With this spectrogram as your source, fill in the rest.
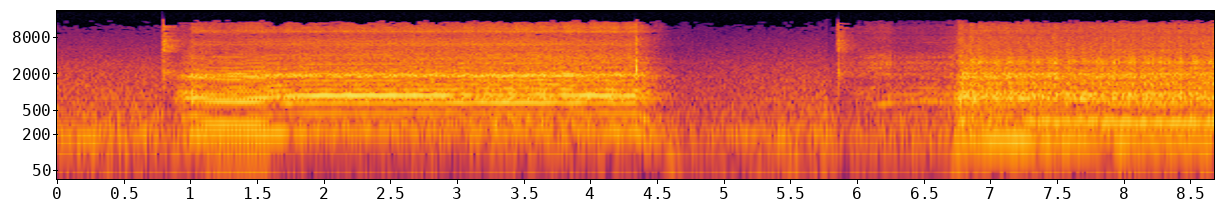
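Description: A small motor inside a cardboard box hums steadily, starting and stopping.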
